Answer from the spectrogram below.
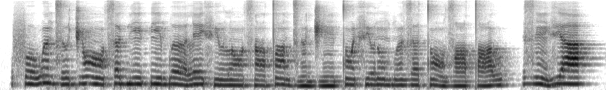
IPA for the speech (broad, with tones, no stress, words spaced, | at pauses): fo˨ wə̃˦d͡zɯ˨d͡ʒɔ̃ː˦˨sə˦ bʲẽ˦pʲẽ˦ bəː˦˨le˦fʲũ˨ lɔ̃˨sã˨tˤẽ˦ d͡zə̃˨d͡ʒẽ˨ tɔ̃˦fʲo˦ɾõ˦ bə̃˦zə˦tɔ̃˦˨ zˤəː˨tˤu˨˦ | zẽ˦˨vʲa˦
